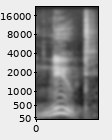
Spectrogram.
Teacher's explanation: And I guess the Americanized version, or the overly Americanized version, I should say, of his name is a, not just a soft K, but a silent K, Knut, as in like a small lizard.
